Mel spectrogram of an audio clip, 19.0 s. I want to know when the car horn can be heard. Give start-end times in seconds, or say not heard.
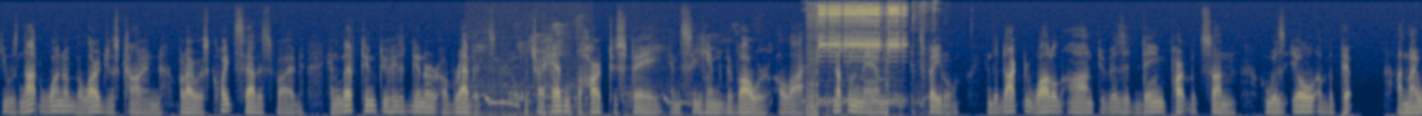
10.7-12.1.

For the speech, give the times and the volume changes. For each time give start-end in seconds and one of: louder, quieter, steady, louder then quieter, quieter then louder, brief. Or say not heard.
0.0-18.9 steady.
